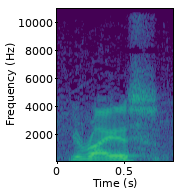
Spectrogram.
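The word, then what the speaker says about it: Urías: Urias is how it's pronounced on the mound.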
